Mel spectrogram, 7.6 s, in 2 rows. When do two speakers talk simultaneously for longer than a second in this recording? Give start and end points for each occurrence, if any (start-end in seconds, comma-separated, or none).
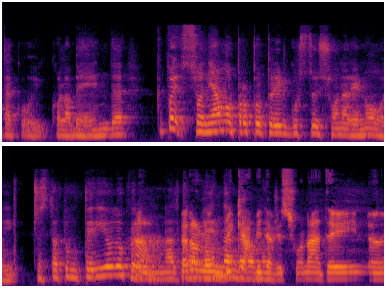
5.0-6.6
